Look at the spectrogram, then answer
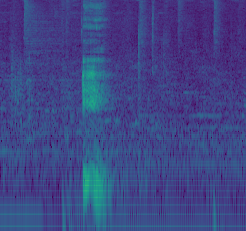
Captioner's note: James clears throat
